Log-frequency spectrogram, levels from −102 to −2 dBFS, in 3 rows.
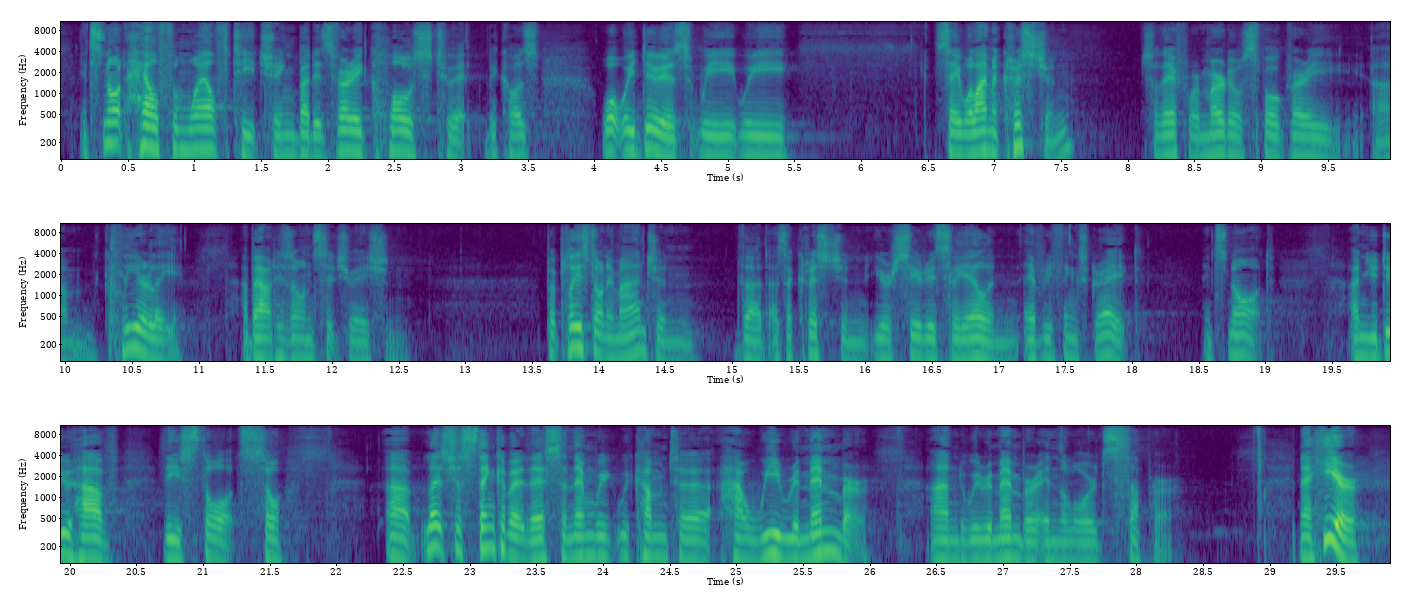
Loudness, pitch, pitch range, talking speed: -35 LUFS, 130 Hz, 120-140 Hz, 165 wpm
